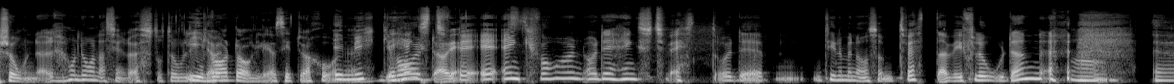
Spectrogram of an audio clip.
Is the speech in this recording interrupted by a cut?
no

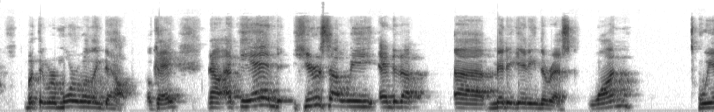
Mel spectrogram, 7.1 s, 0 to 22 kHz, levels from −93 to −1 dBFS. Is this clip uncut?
yes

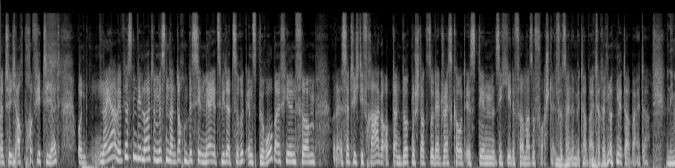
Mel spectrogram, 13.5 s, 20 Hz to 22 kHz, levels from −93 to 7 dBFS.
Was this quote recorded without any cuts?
yes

